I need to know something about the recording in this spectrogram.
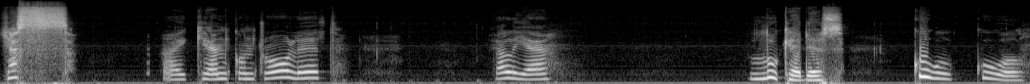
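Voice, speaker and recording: A Lithuanian-accented woman talks through a video game at an unhurried, slow pace. Her voice sits a little high, and she breaks into excited reactions as she plays. The recording is dry and close, with no room sound. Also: no echo. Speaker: let's play gamer. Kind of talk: casual gameplay commentary.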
